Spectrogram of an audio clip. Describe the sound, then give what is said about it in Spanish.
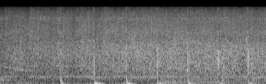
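A crowd applauds steadily, a dense hiss of many hands clapping at even loudness, with soft low thumps recurring about three times a second. No one speaks over it. “¿Cree usted que se lo debamos aplaudir?”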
